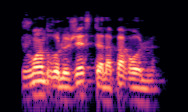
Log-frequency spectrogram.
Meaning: to suit the action to the word, to match words with actions, to walk the talk, to put one's money where one's mouth is
- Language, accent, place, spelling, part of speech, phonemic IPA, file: French, France, Lyon, joindre le geste à la parole, verb, /ʒwɛ̃.dʁə l(ə) ʒɛst a la pa.ʁɔl/, LL-Q150 (fra)-joindre le geste à la parole.wav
